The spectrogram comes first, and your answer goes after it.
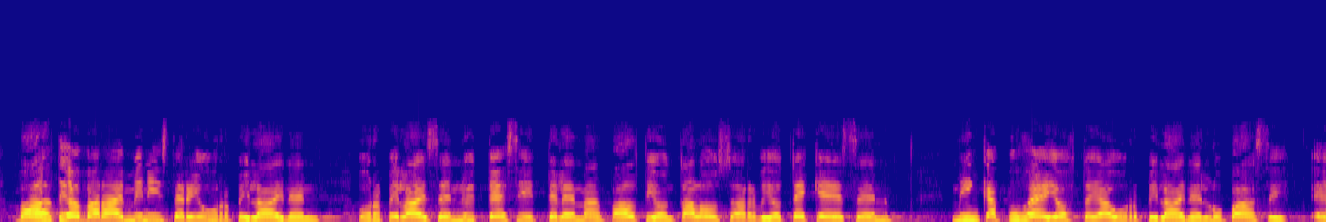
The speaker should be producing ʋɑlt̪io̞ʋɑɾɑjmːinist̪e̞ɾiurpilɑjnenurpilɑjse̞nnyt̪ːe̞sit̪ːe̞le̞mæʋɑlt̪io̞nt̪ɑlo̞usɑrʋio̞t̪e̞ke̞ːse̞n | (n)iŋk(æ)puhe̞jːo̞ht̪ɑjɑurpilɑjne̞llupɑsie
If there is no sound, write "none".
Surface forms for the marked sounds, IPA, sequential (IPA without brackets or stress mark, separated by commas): m, æ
